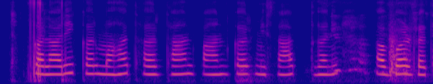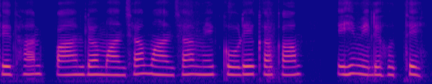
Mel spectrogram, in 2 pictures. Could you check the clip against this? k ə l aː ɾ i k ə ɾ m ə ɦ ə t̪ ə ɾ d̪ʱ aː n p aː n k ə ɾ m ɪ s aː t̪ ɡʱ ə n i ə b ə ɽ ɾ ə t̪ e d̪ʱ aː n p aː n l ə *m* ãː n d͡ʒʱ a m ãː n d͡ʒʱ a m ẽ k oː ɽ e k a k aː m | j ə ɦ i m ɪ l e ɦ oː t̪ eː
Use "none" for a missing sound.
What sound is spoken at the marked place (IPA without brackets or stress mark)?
m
